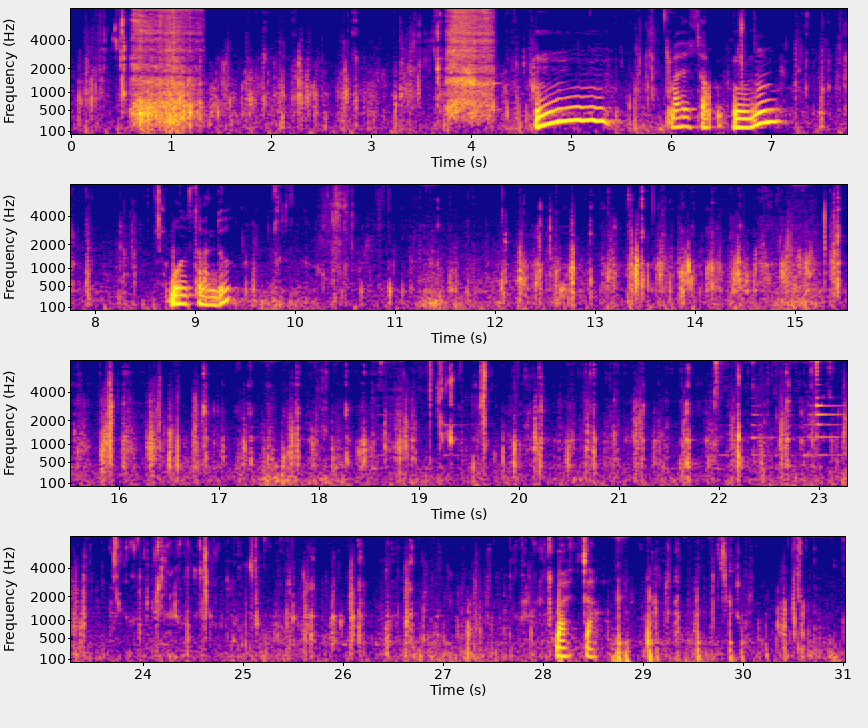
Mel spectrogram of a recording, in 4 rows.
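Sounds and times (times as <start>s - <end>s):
chewing dumpling: 0.0s - 8.8s, 9.4s - 23.1s, 23.7s - 31.0s
chopsticks clinking on metal bowl: 18.4s - 19.7s, 21.9s - 23.4s.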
